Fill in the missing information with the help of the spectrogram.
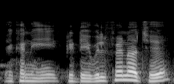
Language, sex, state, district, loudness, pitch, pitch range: Bengali, male, Tripura, West Tripura, -15 LUFS, 155 Hz, 150-175 Hz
